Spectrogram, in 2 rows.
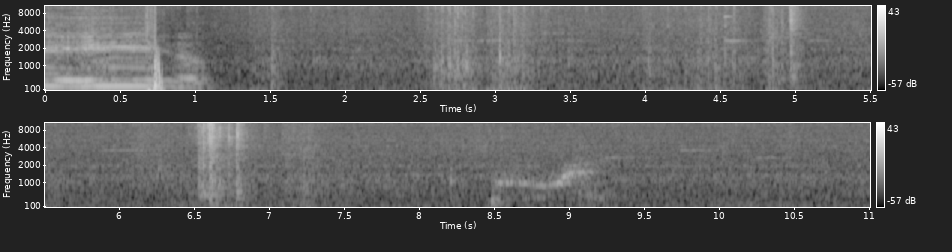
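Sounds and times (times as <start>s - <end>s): bird wings fluttering: 1.3s - 1.7s, 2.5s - 5.3s
soft rustling: 6.1s - 8.5s.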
